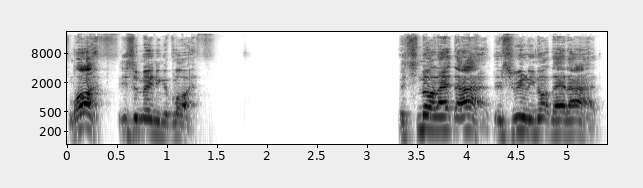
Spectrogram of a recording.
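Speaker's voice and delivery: exasperated. Real, not acted. Ranting to viewers, loud exasperated insistence. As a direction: hammer it home like it's obvious.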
